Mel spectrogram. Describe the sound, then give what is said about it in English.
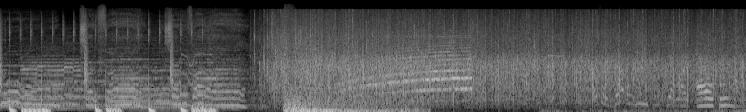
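A short musical passage cuts to a sudden booming explosion, followed by loud, continuous applause with a wailing siren sweeping up and down over it for several seconds. “Like, the applause, the explosion, and the siren.”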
